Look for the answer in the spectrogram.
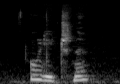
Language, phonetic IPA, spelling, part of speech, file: Polish, [uˈlʲit͡ʃnɨ], uliczny, adjective, LL-Q809 (pol)-uliczny.wav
